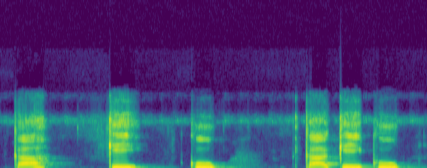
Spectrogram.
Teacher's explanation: زبان کی جڑ تھوڑا سا آگے منہ کی طرف آ جائے گی، سخت حصے کے ساتھ لگے گی تالو کے، تو باریک کاف ادا ہوگا، کاف زبر کا، کاف زیر کی، کاف پیش کو، کا کی کو، کا کی کو۔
